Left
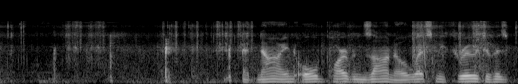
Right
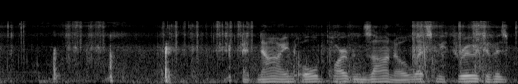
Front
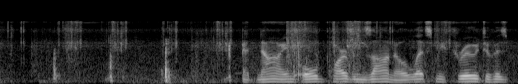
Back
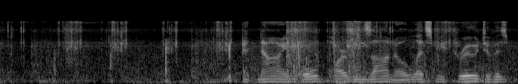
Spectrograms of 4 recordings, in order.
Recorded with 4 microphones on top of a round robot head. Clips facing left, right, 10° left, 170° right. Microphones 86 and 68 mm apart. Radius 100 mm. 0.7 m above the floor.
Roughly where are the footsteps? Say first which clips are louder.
Right 6 dB, front 10 dB; ahead right.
